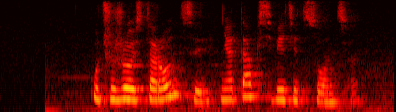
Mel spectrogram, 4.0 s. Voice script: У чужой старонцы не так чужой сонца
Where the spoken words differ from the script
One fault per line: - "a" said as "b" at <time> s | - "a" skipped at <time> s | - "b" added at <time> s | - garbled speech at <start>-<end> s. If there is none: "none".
- "чужой" said as "свеціць" at 2.7 s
